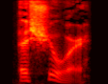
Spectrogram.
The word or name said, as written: assure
